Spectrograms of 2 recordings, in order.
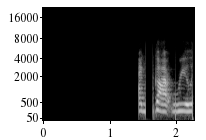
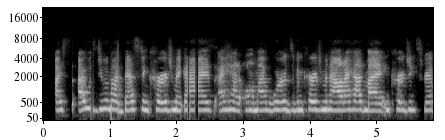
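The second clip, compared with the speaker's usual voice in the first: ordinary talk, nothing marked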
